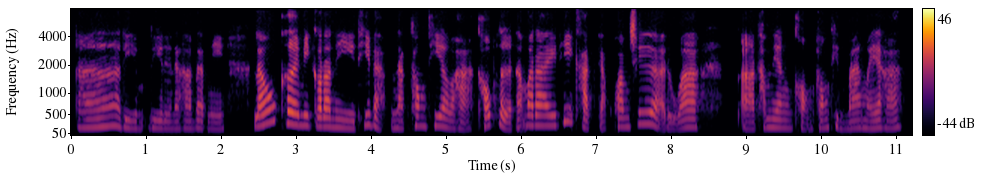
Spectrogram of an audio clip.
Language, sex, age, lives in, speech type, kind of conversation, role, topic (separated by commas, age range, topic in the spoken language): Thai, female, 30-34, United States, read, expert-assistant, asker, ความเชื่อเรื่องทะเลของคนไทยส่งผลต่อการดูแลหรือใช้ประโยชน์จากทะเลอย่างไร?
